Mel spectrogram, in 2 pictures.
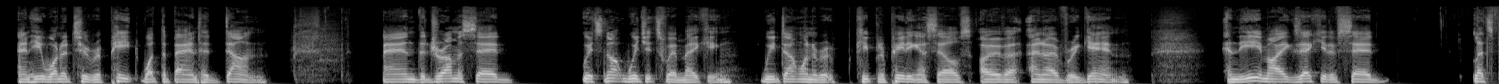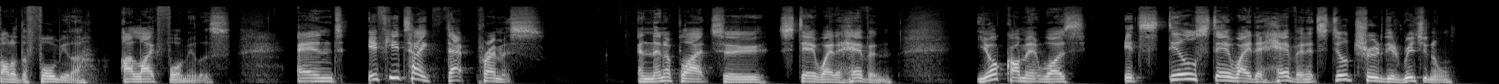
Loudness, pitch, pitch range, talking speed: -18 LUFS, 125 Hz, 115-140 Hz, 140 wpm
